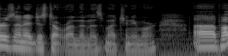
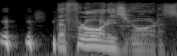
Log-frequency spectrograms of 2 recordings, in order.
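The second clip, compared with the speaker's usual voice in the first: put-on Scottish accent, said louder; 2 semitones higher, 7 dB louder than usual. Handing the floor to the others: Alan Cumming voice. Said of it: "That was Alan Cumming".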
